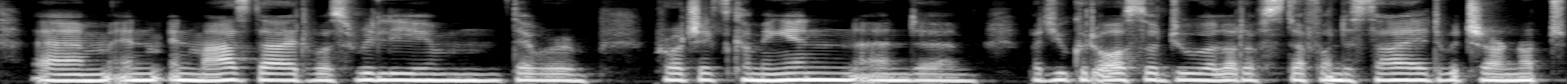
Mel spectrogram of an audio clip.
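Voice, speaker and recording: A woman's fairly low, somewhat breathy voice with a dark, mellow tone in a very clean recording against a silent background. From Germany, Stuttgart area. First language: German. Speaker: car designer. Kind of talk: interview answer. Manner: soft-spoken.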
